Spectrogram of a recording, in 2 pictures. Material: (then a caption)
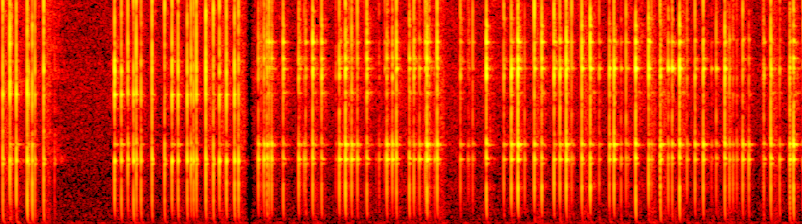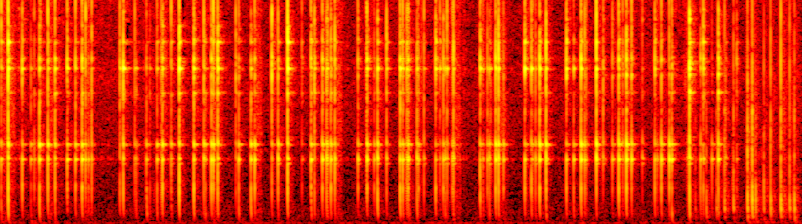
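Glass. A skull-shaped glass cup is tapped in quick, uneven bursts, giving sharp, bright clinks that die away almost instantly. The tapping runs steadily with a few short pauses and a faint high ringing tone underneath.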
